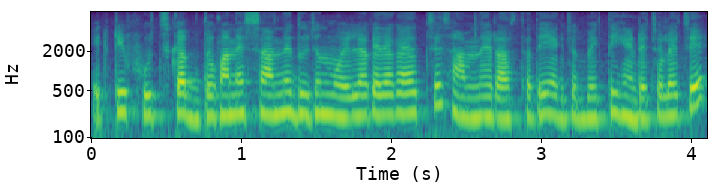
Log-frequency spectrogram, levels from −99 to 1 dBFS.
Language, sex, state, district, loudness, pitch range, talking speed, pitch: Bengali, female, West Bengal, Malda, -18 LUFS, 205-230 Hz, 220 wpm, 220 Hz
